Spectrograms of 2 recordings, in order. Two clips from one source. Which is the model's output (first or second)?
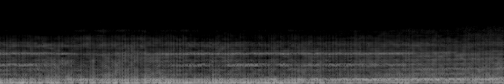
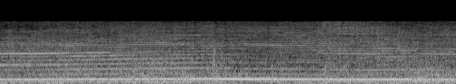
first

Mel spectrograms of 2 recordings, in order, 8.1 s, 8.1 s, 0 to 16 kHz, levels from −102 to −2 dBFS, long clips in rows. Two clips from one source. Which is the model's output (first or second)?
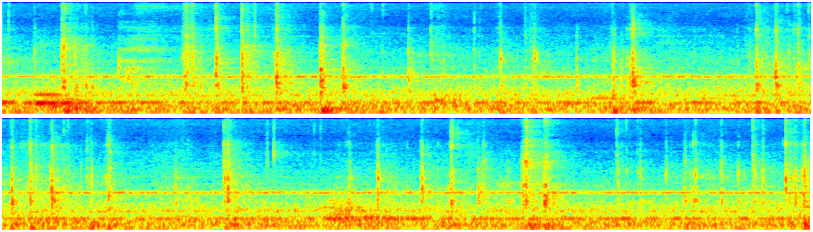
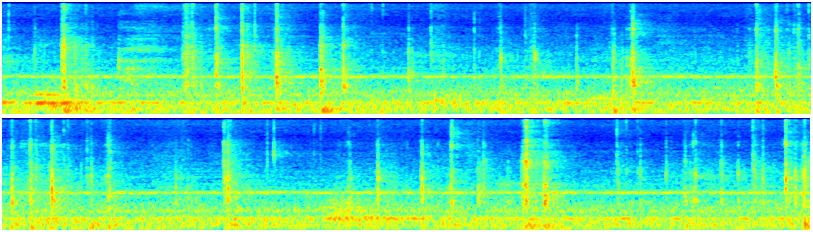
second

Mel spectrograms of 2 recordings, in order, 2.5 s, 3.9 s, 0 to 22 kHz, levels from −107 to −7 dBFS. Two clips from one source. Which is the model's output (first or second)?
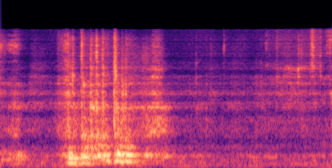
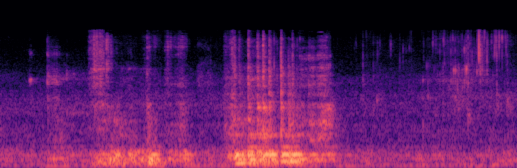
first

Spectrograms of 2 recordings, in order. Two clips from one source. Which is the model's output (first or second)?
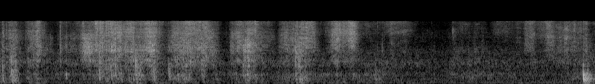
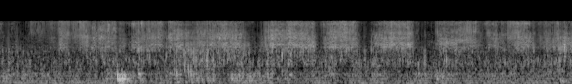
second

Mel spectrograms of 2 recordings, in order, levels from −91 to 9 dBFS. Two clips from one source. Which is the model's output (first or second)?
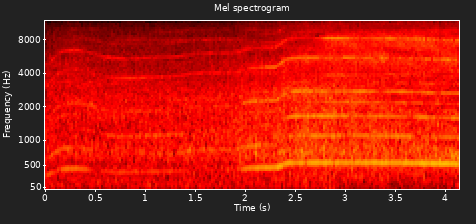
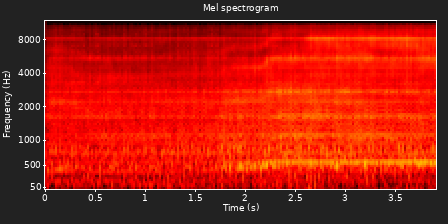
second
